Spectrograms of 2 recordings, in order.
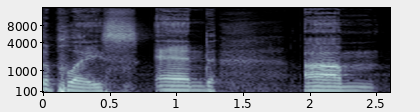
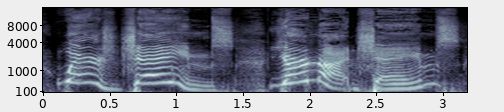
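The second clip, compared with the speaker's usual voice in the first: put-on high quavery elderly voice, much higher; old people voice; 12 semitones higher, 4 dB louder, much slower than usual. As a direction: imitate confused retirees in a high voice.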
